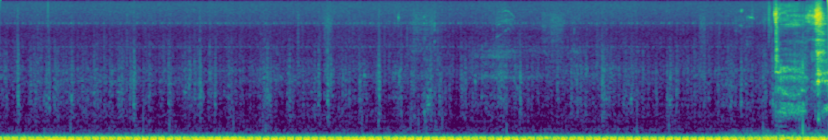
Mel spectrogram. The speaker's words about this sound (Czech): Všechno funguje. To je lahoda slyšet ten motor. Jak si krásně brumlá. Pravidelně. Všecko jede.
